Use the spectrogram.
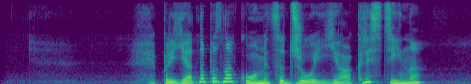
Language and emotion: Russian, positive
